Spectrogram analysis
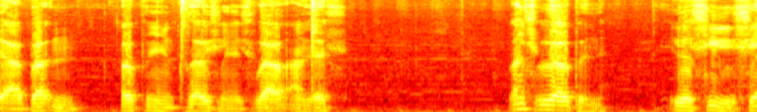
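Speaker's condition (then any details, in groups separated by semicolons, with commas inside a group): Mouth cancer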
